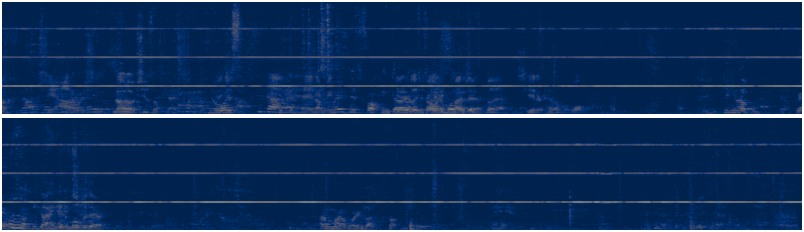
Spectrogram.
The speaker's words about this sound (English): I guess that sound is the alarm in the courtroom.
